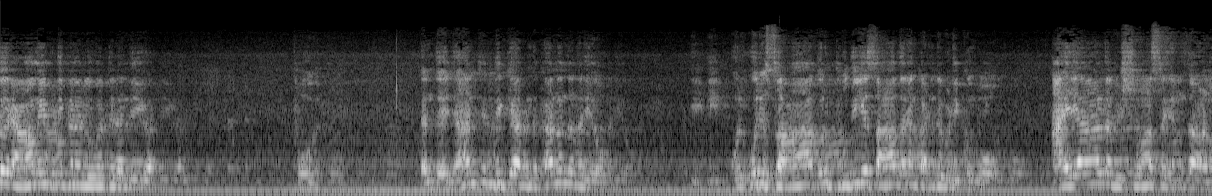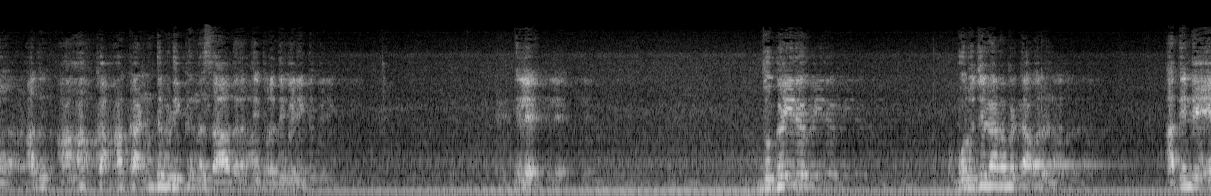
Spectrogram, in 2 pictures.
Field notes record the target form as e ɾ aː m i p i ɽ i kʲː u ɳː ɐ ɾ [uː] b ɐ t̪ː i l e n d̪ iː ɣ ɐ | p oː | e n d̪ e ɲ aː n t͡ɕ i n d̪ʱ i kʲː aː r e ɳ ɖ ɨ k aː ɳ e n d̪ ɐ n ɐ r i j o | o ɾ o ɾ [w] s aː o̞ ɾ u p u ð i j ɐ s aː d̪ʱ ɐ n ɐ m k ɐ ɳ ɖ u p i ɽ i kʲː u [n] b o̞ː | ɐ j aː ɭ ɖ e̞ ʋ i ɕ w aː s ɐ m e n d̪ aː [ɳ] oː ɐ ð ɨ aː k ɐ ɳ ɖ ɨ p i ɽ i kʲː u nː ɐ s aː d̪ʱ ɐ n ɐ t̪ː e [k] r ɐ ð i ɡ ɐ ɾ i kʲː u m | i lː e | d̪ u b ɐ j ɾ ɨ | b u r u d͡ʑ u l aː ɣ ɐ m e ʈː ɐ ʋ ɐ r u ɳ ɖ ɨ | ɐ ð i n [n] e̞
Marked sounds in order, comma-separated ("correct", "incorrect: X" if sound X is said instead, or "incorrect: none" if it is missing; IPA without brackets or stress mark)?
correct, incorrect: u, incorrect: m, correct, incorrect: p, incorrect: d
